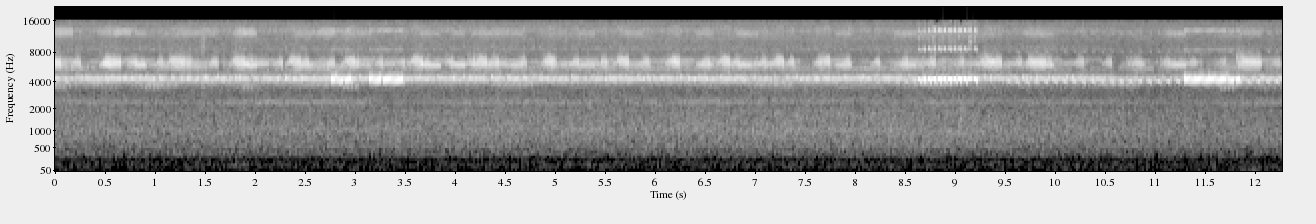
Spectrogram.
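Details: Nighttime crickets keep up a constant high trilling chorus while a nearer insect cuts in with three louder, pulsed buzzy trills of about half a second each, spaced several seconds apart.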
